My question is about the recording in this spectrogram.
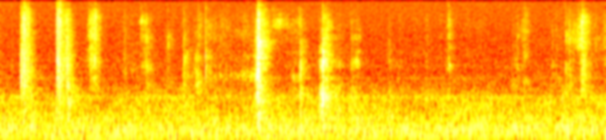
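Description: Tarot cards being handled: a few quick light clicks in the first second, then two louder sharp snaps about two and a half and three seconds in, as a card is drawn from the deck and laid on the spread.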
